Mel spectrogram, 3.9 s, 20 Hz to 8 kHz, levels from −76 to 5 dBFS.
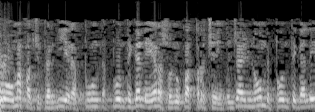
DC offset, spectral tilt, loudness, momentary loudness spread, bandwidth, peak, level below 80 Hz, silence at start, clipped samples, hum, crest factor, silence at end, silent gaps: under 0.1%; -8 dB/octave; -12 LUFS; 5 LU; 6 kHz; 0 dBFS; -46 dBFS; 0 s; 0.3%; none; 10 dB; 0 s; none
